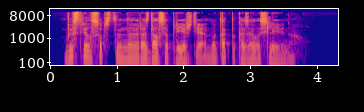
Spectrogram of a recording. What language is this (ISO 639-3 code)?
rus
